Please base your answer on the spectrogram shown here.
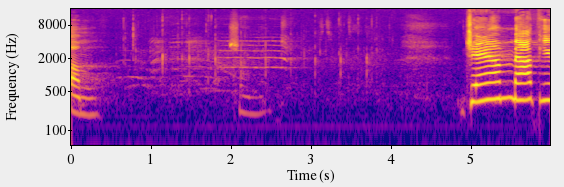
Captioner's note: audience applauding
